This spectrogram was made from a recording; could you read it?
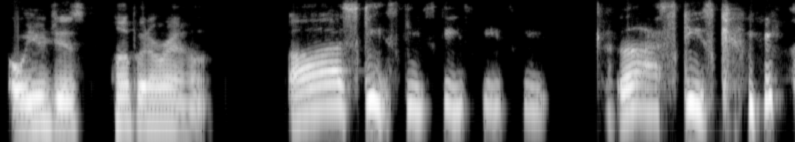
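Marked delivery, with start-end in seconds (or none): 2.2-5.9 high, fading skeet sound effect; high mock skeet noises trailing off to a whisper. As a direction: crude imitation fading to a breath. Mocking ejaculation noises.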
